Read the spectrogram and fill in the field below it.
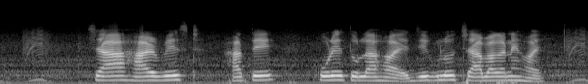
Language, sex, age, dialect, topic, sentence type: Bengali, female, 31-35, Standard Colloquial, agriculture, statement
